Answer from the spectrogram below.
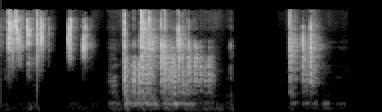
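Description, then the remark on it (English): Three dice rattle and clatter across a hard surface in quick bursts of sharp, bright clicks, with a longer tumbling roll in the middle and a final brief skitter as they settle, coming up six, six and four. “So this is going to be three dice, y'all guys.”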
